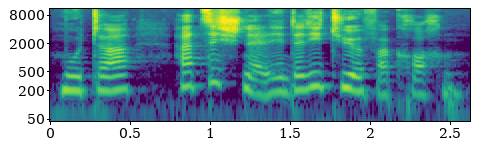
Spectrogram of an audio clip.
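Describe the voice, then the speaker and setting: A woman reading a children's Advent story aloud in slow, clear storytelling. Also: medium pitch.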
